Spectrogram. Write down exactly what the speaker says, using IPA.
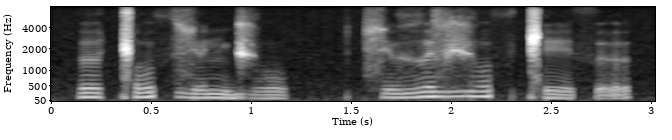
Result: ə˨ ǁ o˨˦ θ z ʏ˨ n d͡ʒ o˨ | t͡s ʏ˨ ɣ ə˦ z ʒ o˦ θ ǁ e˨ θ ə̰˦

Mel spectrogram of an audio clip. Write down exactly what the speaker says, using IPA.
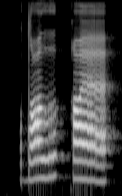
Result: dˤ ɤ | q æ

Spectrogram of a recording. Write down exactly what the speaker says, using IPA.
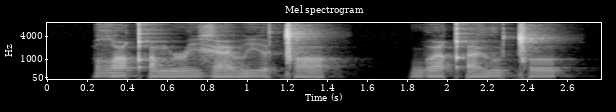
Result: ʁ o qʼ o m ɹ i ɣ æ β i ə̯ ǀ ɒ | w o ɪ̯ qʼ e ɣ u ǀ o

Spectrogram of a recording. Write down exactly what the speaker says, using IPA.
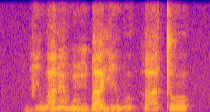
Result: b i˨ w a˨ ɾ ɛ̃˨ w ũ˨˦ ɡ͡b a˦˨ j i˧ w o˨ ɡ͡b a˨˦ t o˦

